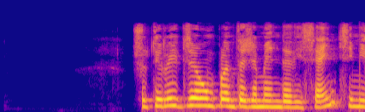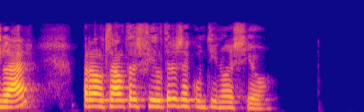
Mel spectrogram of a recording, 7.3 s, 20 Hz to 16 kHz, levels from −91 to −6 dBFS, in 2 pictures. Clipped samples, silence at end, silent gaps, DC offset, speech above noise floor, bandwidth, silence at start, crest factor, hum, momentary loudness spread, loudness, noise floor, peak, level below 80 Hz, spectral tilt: under 0.1%; 0.95 s; none; under 0.1%; 69 dB; 7.6 kHz; 1.35 s; 18 dB; none; 13 LU; -17 LUFS; -85 dBFS; -2 dBFS; -56 dBFS; -5 dB/octave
